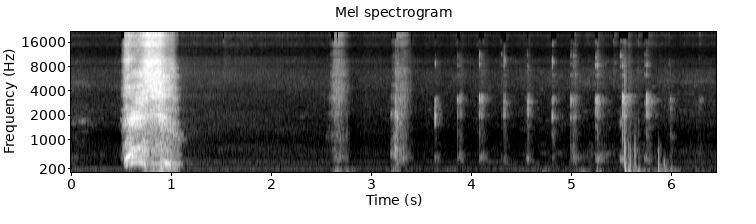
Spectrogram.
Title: Big Sneeze and Extra Nose Sniffing #sneezing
